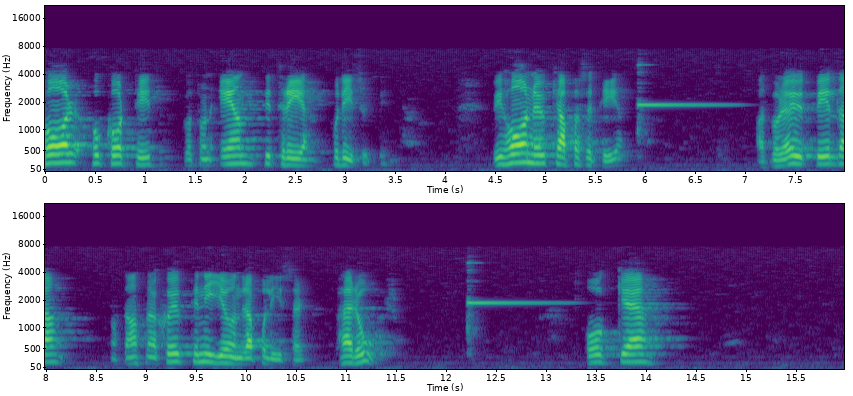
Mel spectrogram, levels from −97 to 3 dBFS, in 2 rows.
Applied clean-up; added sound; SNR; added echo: classical method log-MMSE.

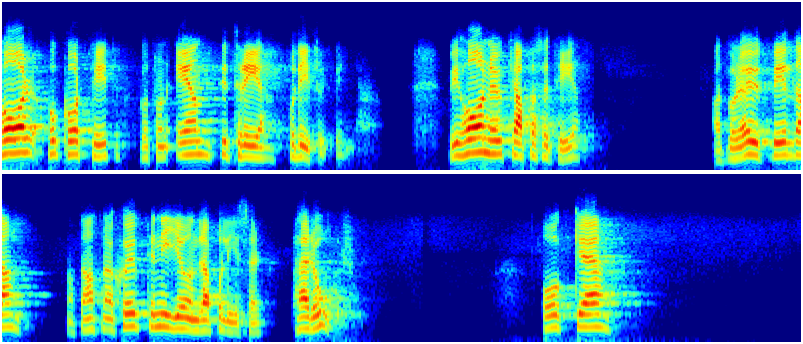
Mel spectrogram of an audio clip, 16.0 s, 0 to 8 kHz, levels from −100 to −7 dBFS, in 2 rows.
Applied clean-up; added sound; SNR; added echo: neural mask model Resemble Enhance denoiser.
